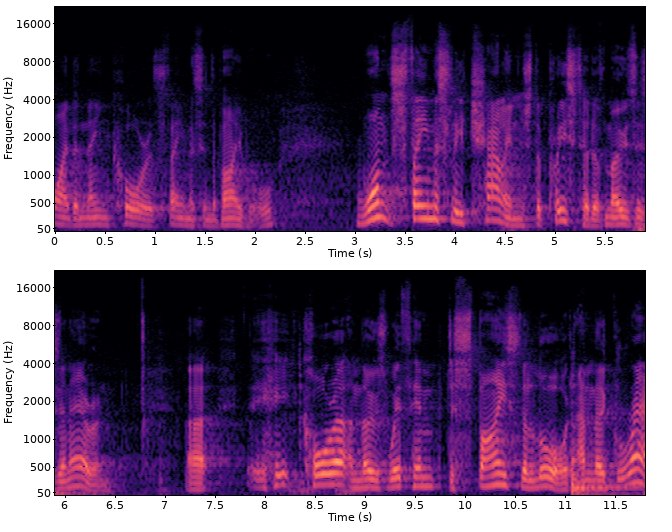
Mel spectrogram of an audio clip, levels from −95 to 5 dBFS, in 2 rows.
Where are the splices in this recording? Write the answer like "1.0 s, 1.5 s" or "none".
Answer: 9.8 s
